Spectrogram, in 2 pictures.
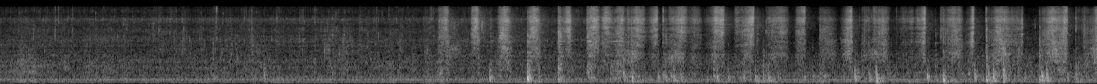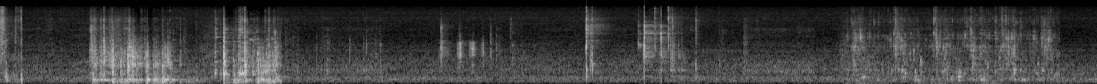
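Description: Parts-washer pump humming steadily with solvent streaming from its nozzle. Then a stiff brush scrubs the rusty steel bowl of a hibachi grill in foamy degreaser with quick, irregular strokes. The hum stops about halfway, followed by a couple of seconds of loud splashing liquid, then scattered knocks and another short run of scraping near the end.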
